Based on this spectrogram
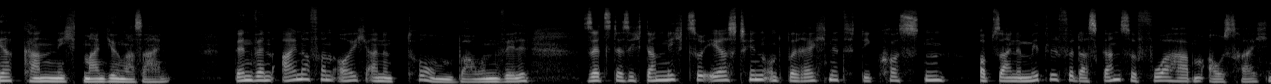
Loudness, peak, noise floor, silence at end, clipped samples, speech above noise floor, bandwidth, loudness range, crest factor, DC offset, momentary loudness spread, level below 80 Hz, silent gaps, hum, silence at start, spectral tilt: -32 LUFS; -14 dBFS; -64 dBFS; 0 s; under 0.1%; 32 dB; 15.5 kHz; 3 LU; 16 dB; under 0.1%; 10 LU; -76 dBFS; 1.80-1.84 s; none; 0 s; -5.5 dB/octave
